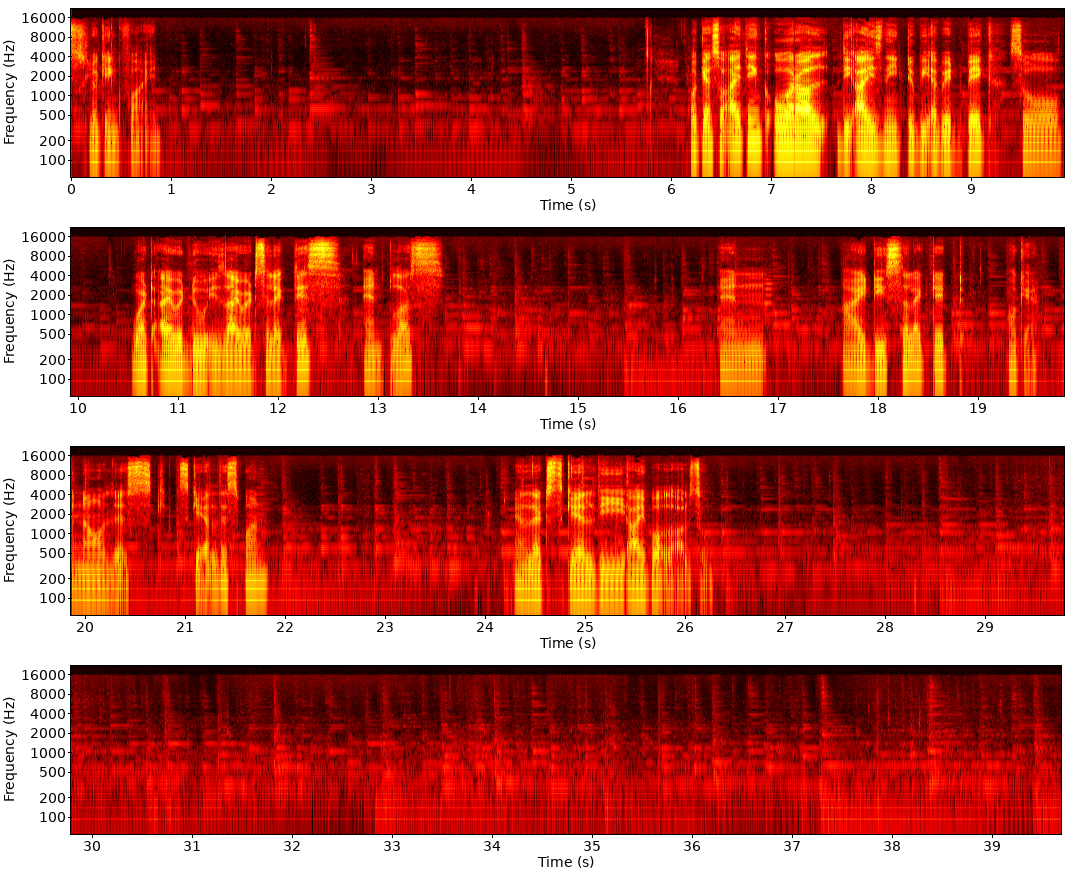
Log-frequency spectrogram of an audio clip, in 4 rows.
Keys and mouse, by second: 0.3 click, 0.5-1.8 drag, 4.2 Tab, 6.5 s, 7.7 Tab, 8.0 click, 8.9 click, 10.1 click, 10.8 click, 13.4 ctrl+s, 13.9 click, 14.2 ctrl+a, 14.7 ctrl+c, 16.7 ctrl+c, 17.5 ctrl+c, 17.9 click, 19.8 s, 20.9 s, 22.6 Tab, 23.7 click, 24.6 s, 27.3 click, 27.8 click, 28.6 g, 29.6 click, 30.6 Tab, 31.6 click, 32.0 click, 32.9 c, 33.7 click, 34.8 click, 35.0 c, 35.6 click, 37.2 click, 38.4 Tab, 39.2 drag.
